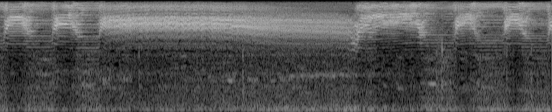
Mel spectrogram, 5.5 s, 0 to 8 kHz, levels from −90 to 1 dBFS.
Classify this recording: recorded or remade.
remade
